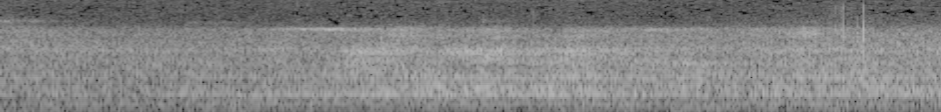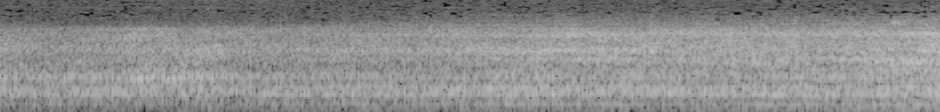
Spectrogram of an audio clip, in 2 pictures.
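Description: Express passenger train approaching, its rumble growing steadily louder, with a brief click about five seconds in.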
